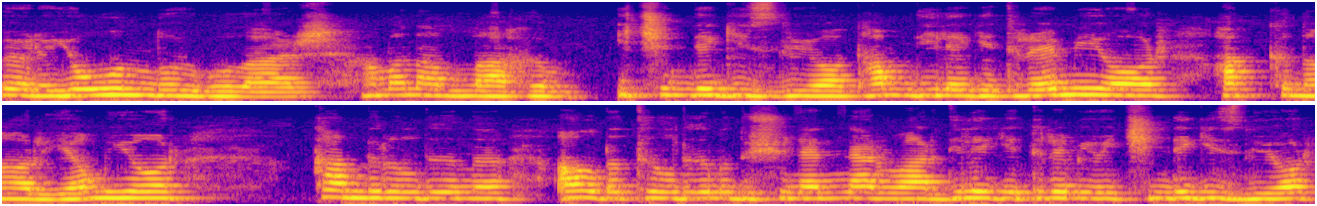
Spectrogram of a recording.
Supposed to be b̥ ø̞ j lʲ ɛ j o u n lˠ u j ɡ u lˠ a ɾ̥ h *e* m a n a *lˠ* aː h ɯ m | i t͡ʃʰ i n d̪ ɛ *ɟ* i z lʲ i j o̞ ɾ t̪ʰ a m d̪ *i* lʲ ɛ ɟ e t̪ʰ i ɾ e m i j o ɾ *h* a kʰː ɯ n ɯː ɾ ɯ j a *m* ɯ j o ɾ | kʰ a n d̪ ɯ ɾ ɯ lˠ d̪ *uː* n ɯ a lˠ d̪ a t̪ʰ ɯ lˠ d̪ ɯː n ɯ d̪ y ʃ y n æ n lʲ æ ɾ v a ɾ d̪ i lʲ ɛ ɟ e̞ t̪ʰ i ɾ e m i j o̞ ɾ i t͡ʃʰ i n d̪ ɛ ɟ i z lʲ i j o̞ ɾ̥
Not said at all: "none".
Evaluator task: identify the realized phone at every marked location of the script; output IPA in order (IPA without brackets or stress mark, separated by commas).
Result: a, lˠː, ɟ, i, h, m, ɯː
